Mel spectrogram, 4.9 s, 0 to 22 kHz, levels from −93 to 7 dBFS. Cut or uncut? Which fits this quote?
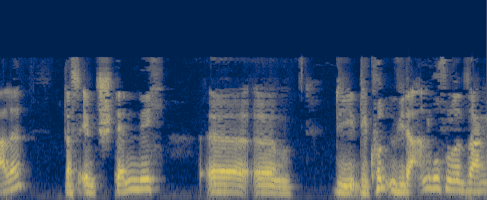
uncut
